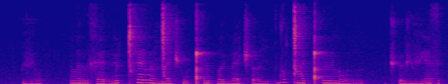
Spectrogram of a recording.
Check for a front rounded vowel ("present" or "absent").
present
